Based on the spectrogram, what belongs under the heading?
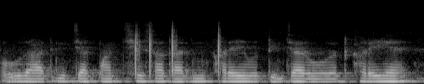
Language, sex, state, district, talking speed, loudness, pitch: Hindi, male, Jharkhand, Deoghar, 200 wpm, -24 LUFS, 135 Hz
